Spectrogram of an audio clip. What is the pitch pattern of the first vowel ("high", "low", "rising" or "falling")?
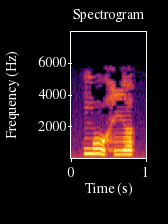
falling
